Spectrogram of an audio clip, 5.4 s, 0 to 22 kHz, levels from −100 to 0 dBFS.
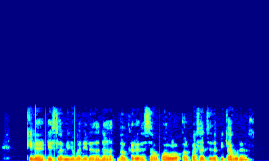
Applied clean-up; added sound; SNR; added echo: none; none; none; none.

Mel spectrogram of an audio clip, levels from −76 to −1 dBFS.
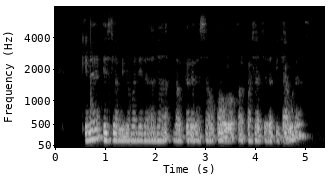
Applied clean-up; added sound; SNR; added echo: none; none; none; reverberation time 0.3 s.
